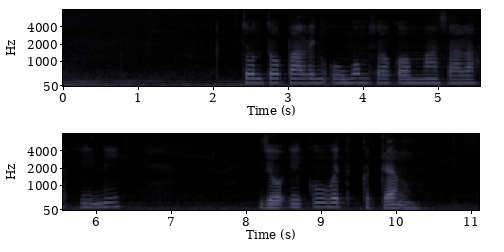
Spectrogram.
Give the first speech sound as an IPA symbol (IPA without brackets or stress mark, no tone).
t͡ʃ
